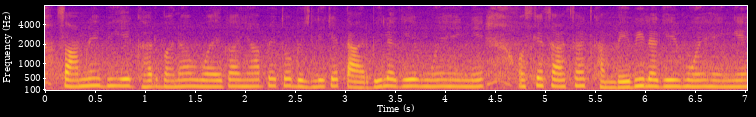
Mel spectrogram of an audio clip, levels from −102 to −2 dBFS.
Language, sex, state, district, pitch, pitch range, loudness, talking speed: Hindi, female, Bihar, Darbhanga, 220 Hz, 215-235 Hz, -19 LUFS, 205 wpm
